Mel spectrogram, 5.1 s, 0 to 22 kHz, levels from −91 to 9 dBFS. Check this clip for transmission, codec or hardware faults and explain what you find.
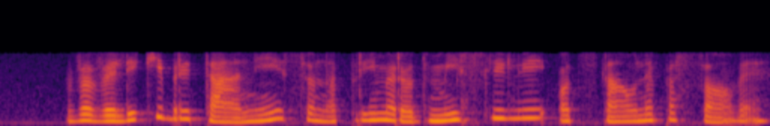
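No transmission, codec or hardware faults.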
